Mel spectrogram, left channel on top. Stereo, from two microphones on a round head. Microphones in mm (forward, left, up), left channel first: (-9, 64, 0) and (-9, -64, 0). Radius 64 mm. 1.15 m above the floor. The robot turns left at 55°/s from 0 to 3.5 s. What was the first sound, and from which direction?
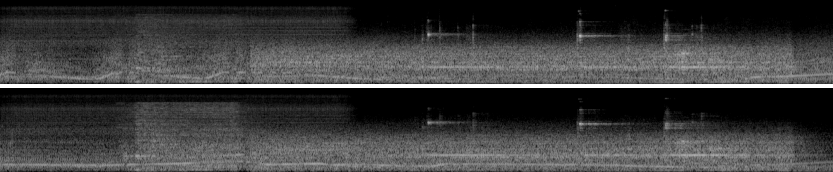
A toilet flushing, 35° right.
